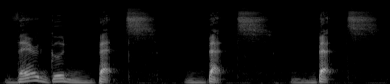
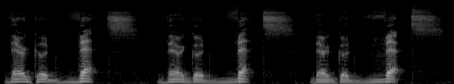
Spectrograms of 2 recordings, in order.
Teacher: b voiced bilabial stop and v voiced labial dental fricative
